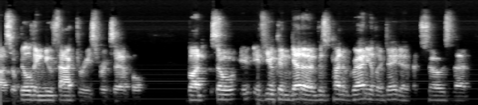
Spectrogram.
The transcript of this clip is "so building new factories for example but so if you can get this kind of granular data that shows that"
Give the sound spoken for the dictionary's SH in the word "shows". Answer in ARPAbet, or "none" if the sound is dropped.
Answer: SH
